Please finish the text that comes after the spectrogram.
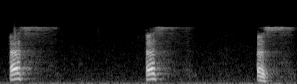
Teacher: the letter Sin comes from the tip of the tongue, and the palates of the two front top incisors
